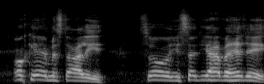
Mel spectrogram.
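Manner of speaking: put-on sliding into Irish accent. Retelling a nurse addressing him as Mister Ali: accidental Irish accent. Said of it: "I don't know why I've gone Irish".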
